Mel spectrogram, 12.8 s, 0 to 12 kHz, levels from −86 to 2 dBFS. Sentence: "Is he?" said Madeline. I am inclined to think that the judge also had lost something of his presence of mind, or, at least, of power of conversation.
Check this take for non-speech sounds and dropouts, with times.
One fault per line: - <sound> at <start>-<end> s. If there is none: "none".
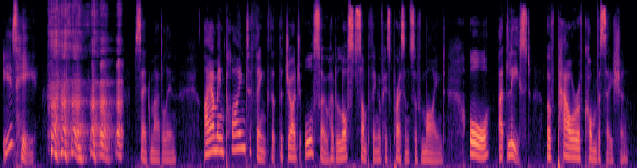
- laugh at 0.9-2.5 s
